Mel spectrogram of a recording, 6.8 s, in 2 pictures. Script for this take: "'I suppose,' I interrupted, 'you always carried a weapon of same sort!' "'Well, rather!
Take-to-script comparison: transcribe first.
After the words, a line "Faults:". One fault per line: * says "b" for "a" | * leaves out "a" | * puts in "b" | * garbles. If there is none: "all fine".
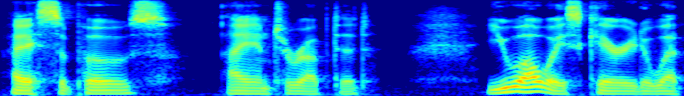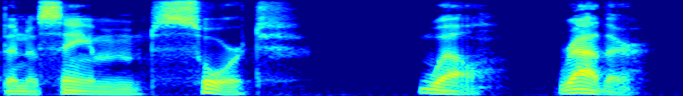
"'I suppose,' I interrupted, 'you always carried a weapon of same sort!' "'Well, rather!
Faults:
all fine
